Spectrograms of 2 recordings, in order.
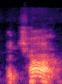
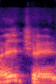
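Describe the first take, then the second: First: The surname does not end like the word chain. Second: The surname ends sounding like the word chain. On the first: The speaker calls it right. "the correct pronunciation of his name" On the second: The speaker calls it wrong. "I'm going to say his name wrong"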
